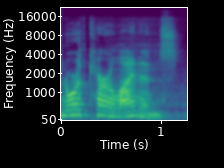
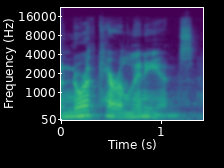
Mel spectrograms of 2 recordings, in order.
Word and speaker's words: North Carolinians: of North lot of north carolans have shown up I don't know if that's the right way to say it North Carolina North carolan Carolinian yeah okay so North Carolinians uh have shown up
